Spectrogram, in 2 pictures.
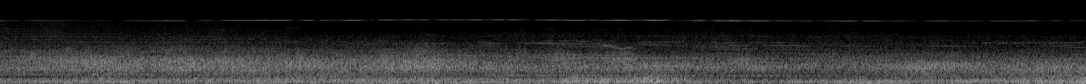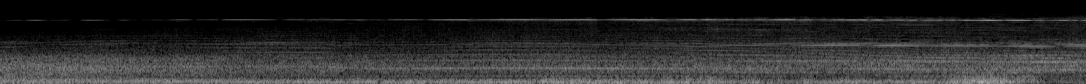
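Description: Electric RC foam plane's small brushless outrunner motor and propeller buzzing steadily overhead, the pitch slowly rising and falling as it flies around and the throttle changes.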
